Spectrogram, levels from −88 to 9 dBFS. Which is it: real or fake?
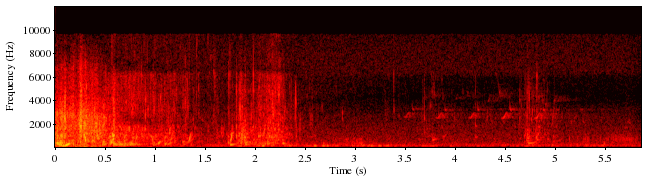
real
